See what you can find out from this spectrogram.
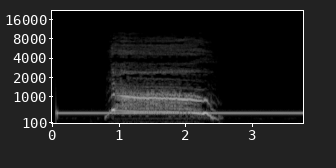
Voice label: Man Screams No!, "No!"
